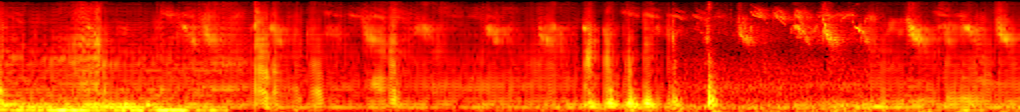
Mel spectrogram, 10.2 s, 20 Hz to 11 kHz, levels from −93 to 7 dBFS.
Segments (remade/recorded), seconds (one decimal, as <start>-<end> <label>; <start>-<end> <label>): 0.0-6.7 remade; 6.7-8.7 recorded; 8.7-10.2 remade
